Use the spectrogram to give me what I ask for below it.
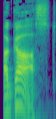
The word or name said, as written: aghast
